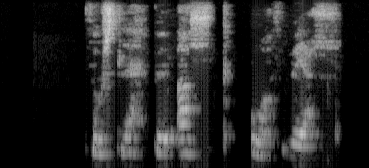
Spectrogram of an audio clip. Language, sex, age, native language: Icelandic, female, 10, Icelandic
